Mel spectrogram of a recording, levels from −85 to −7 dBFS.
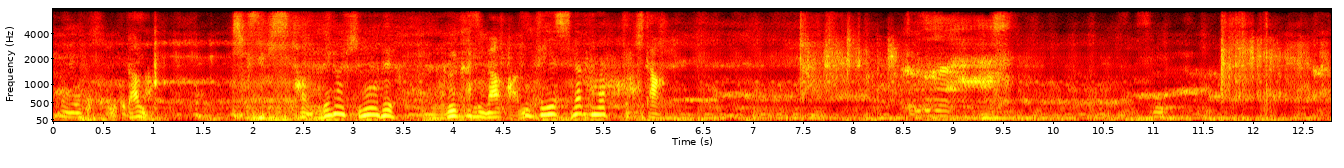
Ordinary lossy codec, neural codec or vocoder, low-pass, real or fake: none; codec, 24 kHz, 1.2 kbps, DualCodec; 7.2 kHz; fake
